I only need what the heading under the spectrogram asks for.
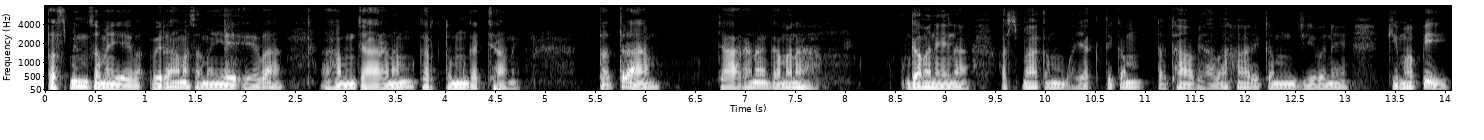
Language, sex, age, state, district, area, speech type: Sanskrit, male, 45-60, Karnataka, Shimoga, rural, spontaneous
